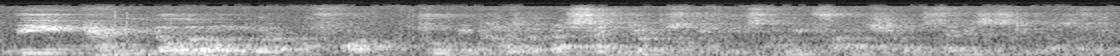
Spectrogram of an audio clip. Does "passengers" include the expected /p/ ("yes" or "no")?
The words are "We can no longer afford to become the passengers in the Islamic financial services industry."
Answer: no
